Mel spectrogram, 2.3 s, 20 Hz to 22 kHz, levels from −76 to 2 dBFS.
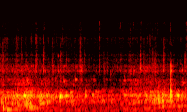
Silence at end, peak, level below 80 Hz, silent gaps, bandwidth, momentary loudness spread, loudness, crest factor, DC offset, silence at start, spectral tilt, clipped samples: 0 s; -8 dBFS; -52 dBFS; none; 11.5 kHz; 11 LU; -31 LUFS; 22 dB; under 0.1%; 0 s; -6.5 dB/octave; under 0.1%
